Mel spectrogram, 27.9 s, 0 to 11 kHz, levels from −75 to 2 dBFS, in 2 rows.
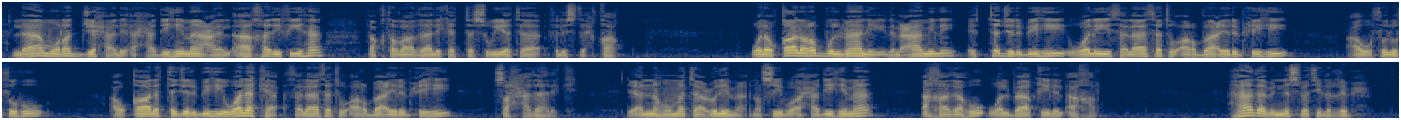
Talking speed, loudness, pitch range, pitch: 95 wpm, -20 LUFS, 110-130 Hz, 120 Hz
